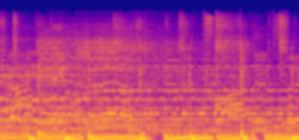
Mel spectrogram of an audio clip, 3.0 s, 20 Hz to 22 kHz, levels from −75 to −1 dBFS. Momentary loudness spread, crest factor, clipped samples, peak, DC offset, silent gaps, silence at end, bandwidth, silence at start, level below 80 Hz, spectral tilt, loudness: 3 LU; 10 dB; under 0.1%; 0 dBFS; under 0.1%; none; 0 s; 16 kHz; 0 s; -18 dBFS; -4.5 dB/octave; -11 LUFS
